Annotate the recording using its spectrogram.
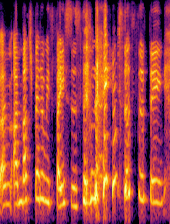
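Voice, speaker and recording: A woman talks at a moderate pace. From Australia. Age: 40s. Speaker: former Paralympic athlete, speaker. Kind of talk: conference talk. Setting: video call. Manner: hesitant, many fillers.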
